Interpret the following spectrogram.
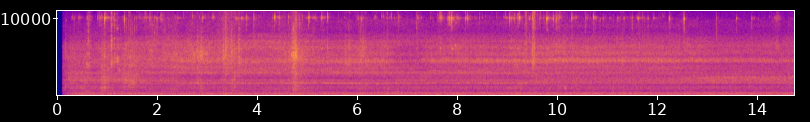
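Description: A steady mechanical drone with a constant low hum, like an engine or motor running without change, with a few brief sharp sounds in the first five seconds.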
